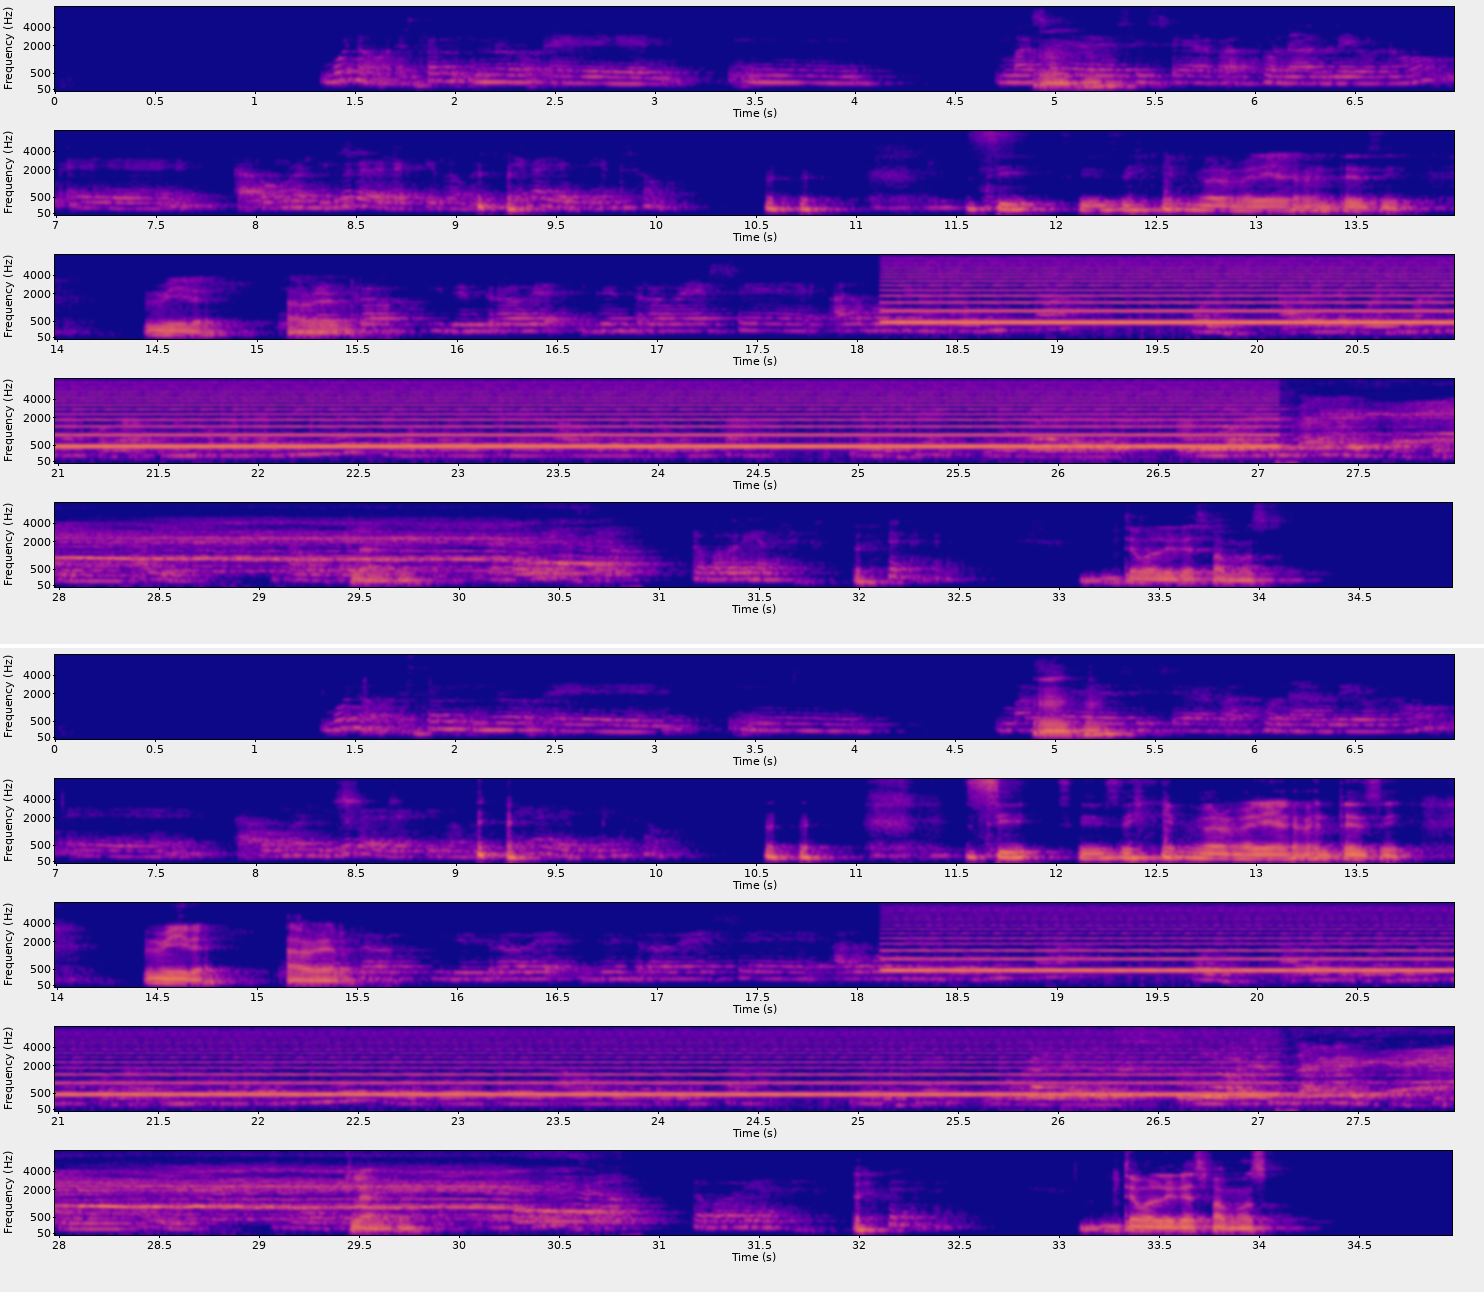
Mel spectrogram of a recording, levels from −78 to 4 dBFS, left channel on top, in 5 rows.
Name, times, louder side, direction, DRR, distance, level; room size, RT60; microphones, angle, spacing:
voice 1, 1.3-4.0 4.7-10.0 11.3-11.7 15.1-19.1 19.7-24.6 24.9-28.7 29.0-30.8 31.2-31.8 32.1-32.5 32.8-33.0, left 2 dB, 55° left, 2.4 m, -43 dB
voice 2, 4.9-5.3 9.1-9.4 10.5-14.1 14.4-14.8 15.1-15.5 29.4-29.8 32.0-32.1 33.1-34.0, right 5 dB, 85° right, 0.6 m, -31 dB
sound 1, 18.1-27.1, left 3 dB, 15° left, 0.5 m, -26 dB
sound 2, 25.7-30.8, right 3 dB, 50° right, 2.0 m, -32 dB
19.5 x 8.1 x 2.5 m
head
